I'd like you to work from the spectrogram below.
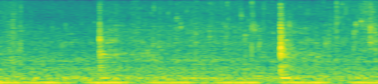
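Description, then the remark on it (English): Steady crackling sizzle of plantain frying in hot oil, a continuous bubbling hiss broken by two sharper pops or scrapes, with a low hum running underneath and no voices. “So that's all bubbling away.”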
